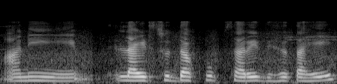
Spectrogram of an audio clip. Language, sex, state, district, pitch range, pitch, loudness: Marathi, female, Maharashtra, Washim, 170-185 Hz, 180 Hz, -19 LUFS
